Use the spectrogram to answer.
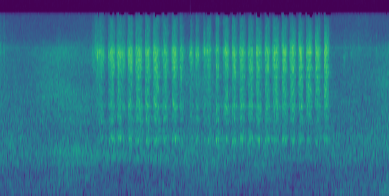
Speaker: if you listen you can hear the the grittiness of the valve grinding compound it starts to smooth out after a few twists but you raise it and then it gets rough again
